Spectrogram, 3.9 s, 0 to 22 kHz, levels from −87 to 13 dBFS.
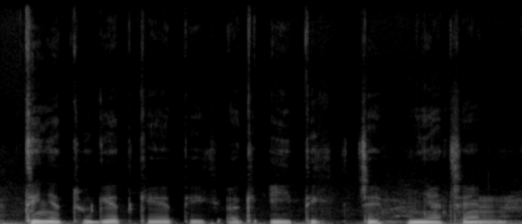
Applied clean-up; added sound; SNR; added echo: none; none; none; none.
